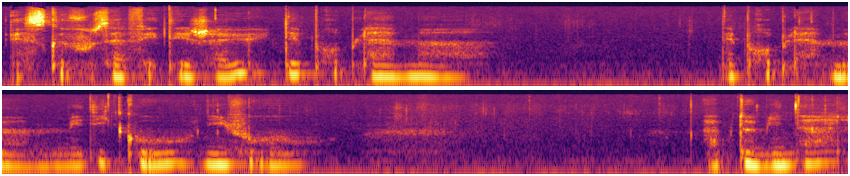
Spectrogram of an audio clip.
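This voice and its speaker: A woman plays an attentive doctor in a medical ASMR roleplay. She whispers softly in a fairly flat, unvarying tone. Her delivery is gentle and reassuring, with hesitant pauses between phrases. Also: medium pitch. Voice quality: soft, breathy whisper.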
